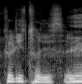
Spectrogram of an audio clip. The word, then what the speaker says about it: 클리토리스: 그 혀로 크리스토스 해주는 게 제일 좋았다. 네네. – 클리토리스를. 예, 클리토리스. 아, 예.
